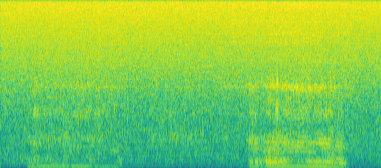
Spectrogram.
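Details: Low rumbling snores from a female asleep, secretly recorded and described as snoring loud, with room noise between breaths; snoring.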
